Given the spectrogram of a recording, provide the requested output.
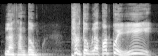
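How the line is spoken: Sudden shout. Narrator (Vietnamese): Bất chợt thằng Tám hét lên

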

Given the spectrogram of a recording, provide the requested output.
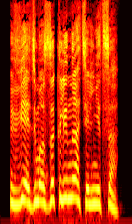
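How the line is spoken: Yelling. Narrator (Russian): завопил он

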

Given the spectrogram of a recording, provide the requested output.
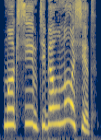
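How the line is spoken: Shouted. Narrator (Russian): прокричала Эмилия

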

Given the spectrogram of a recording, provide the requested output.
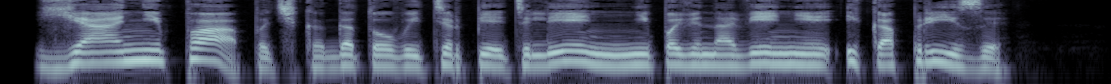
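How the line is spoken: Hissed close into ear. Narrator (Russian): прошипел Набар в Танино мохнатое ухо

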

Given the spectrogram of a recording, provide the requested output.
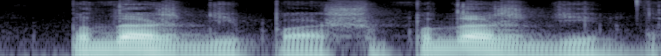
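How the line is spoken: Distracted mumble. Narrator (Russian): бормотал Женя, углубившись в бумаги

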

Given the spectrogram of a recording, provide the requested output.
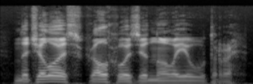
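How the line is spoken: Mumbled. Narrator (Russian): пробормотал

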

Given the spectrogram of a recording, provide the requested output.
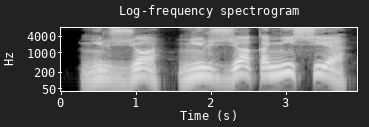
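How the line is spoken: Stern old woman. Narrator (Russian): грозно говорила бабушка

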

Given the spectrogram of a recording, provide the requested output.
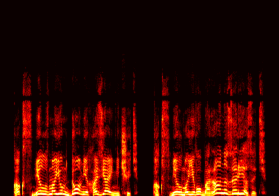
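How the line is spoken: Angry shout. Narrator (Russian): закричал на Вечерку

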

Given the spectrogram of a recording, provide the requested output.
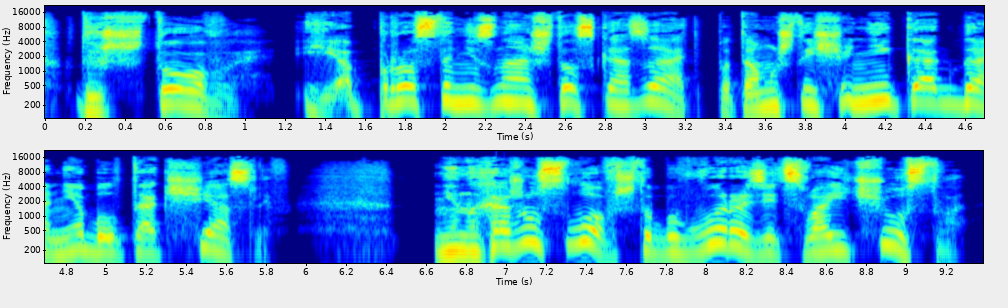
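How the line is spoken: Touchingly sincere exclamation. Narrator (Russian): воскликнул он с трогательной искренностью

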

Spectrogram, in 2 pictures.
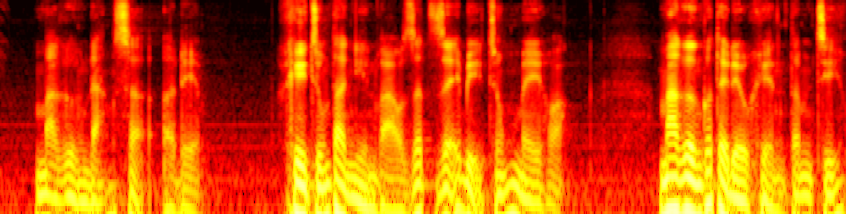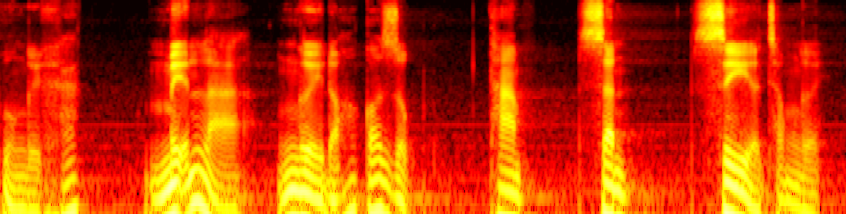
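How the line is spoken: Cold voice. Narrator (Vietnamese): lạnh lùng nói

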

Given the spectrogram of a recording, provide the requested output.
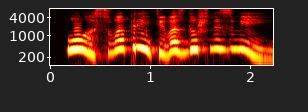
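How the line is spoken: Sudden loud exclamation. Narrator (Russian): вдруг воскликнула Марианна, и даже дети услышали ее

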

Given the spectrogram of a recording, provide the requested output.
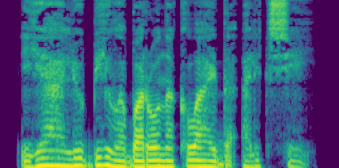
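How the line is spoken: Said quietly. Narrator (Russian): тихо произнесла Корделия

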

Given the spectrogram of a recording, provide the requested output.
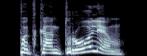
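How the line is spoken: Objecting male voice, heavy accent. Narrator (Russian): возражал мужской голос с резким акцентом

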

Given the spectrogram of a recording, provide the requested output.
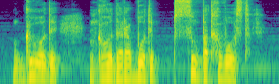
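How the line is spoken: Angry, through teeth. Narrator (Russian): злобно цедил он сквозь зубы

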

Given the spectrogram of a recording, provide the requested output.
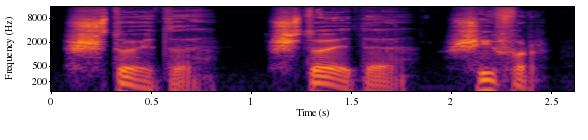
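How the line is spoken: Muttering. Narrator (Russian): бормотал он

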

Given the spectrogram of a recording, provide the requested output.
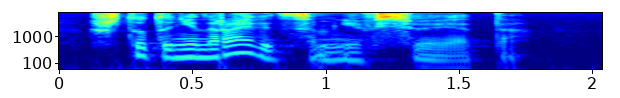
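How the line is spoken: Muttering. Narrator (Russian): пробормотал Яныш

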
